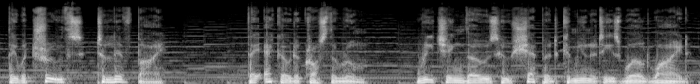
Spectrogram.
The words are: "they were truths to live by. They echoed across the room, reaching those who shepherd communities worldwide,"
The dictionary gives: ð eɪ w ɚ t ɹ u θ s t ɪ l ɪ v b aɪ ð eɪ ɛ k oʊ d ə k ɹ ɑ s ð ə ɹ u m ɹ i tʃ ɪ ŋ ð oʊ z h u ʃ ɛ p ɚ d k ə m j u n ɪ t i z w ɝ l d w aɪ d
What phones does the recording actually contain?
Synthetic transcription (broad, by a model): ð eɪ w ɚ t ɹ u θ s t ɪ l ɪ v b aɪ ð eɪ ɛ k oʊ d ə k ɹ ɑ s ð ə ɹ u m ɹ i tʃ ɪ ŋ ð oʊ z h u ʃ ɛ p ɚ d k ə m j u n ɪ t i z w ɝ l d w aɪ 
